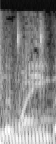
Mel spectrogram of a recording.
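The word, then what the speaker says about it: Luane: It's pronounced Lil Wayne, but it's not like the rapper. So it's Rodrick, R-O-D-R-I-C-K, no E, L-U-A-N-E, Butler, B-U-T-L-E-R.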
